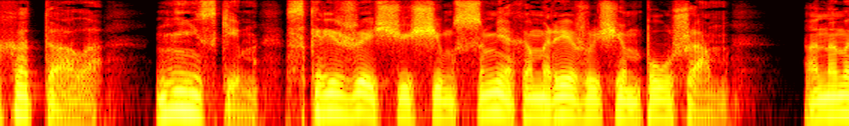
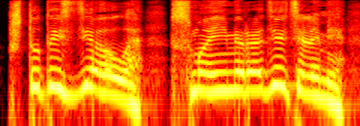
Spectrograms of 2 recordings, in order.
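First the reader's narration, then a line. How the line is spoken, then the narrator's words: Angry shout. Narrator (Russian): закричал он на женщину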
